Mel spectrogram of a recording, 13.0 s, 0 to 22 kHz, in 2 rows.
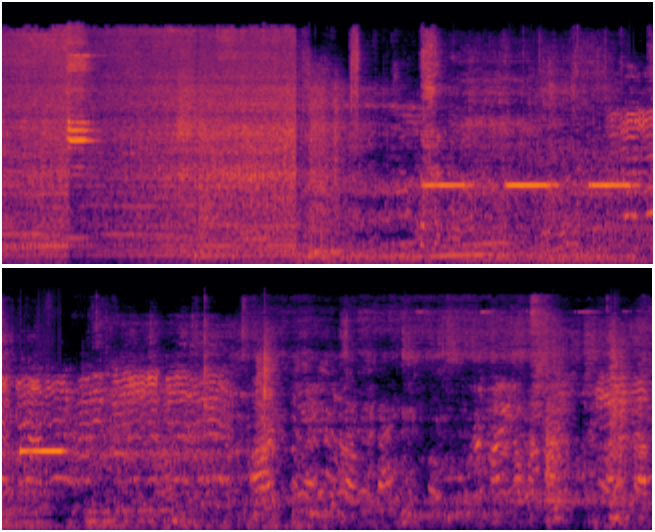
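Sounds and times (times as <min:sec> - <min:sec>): diesel engine running: 0:00.0 - 0:13.0
reversing alarm beeps: 0:04.4 - 0:07.2.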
